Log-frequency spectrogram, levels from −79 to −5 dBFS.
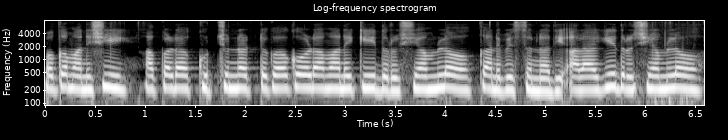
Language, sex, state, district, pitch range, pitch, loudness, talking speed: Telugu, female, Andhra Pradesh, Anantapur, 205-220 Hz, 215 Hz, -12 LUFS, 110 wpm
